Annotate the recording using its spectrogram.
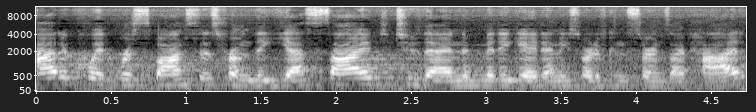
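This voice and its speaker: Noticeable background noise runs under speech delivered at a moderate pace with fairly even intonation. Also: woman. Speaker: student activist. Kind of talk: rally speech. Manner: loud.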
